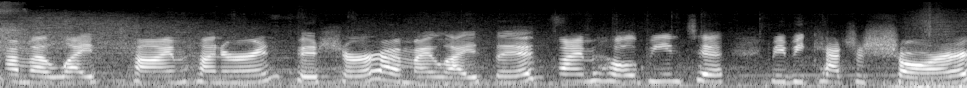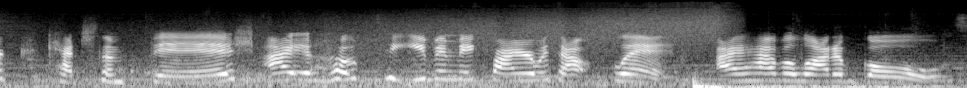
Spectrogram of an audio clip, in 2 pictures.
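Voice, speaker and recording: A woman in her forties from West Virginia, talking in an excitable, bubbly way in a cast introduction interview. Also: high voice, moderate pace, few pauses, over music. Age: 40s. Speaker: reality show contestant.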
